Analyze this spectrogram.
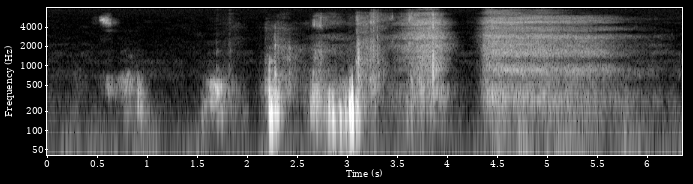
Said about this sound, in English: What's with the heavy breathing? You're exhaling? Commiserating, yeah.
